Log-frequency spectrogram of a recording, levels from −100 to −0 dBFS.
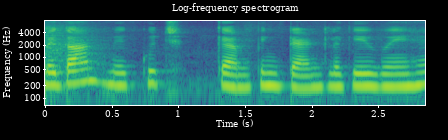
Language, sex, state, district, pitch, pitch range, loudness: Hindi, female, Maharashtra, Washim, 200 Hz, 195-210 Hz, -19 LUFS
